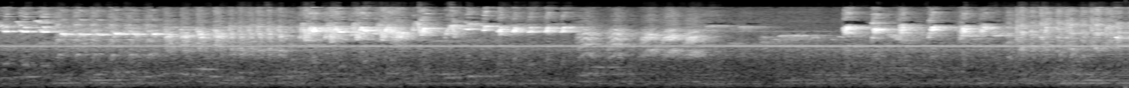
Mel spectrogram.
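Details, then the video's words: Red siskin in song, delivering fast, high, chattering twitters and buzzy trilled phrases in several bursts, with a steady faint hum underneath. "Red Siskin"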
